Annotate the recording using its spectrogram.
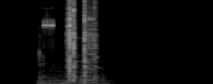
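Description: Short intro sound effect for an animated logo: a brief high tone about half a second in, then two sharp clicks in quick succession.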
